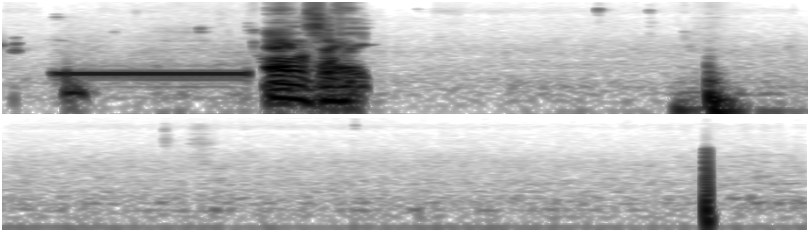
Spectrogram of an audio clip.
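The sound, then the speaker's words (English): A telephone dial tone sounds as a call is placed, a brief steady tone lasting about a second. A short burst of voice follows, then a couple of faint isolated clicks in near silence. “I'm gonna call back and act like a real customer this time.”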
